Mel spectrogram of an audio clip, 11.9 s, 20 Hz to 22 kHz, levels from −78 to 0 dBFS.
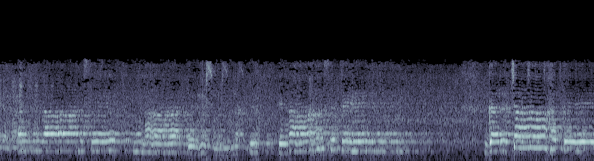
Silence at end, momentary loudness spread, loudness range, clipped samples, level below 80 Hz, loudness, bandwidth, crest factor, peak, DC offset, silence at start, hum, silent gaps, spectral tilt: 0 s; 13 LU; 3 LU; under 0.1%; -58 dBFS; -23 LUFS; 6 kHz; 18 dB; -4 dBFS; under 0.1%; 0 s; none; none; -7.5 dB/octave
